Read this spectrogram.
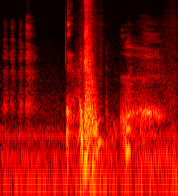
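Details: A person sneezing while sick: quick sniffs and a catching inhale, then one forceful wet sneeze with a short breathy aftersound.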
